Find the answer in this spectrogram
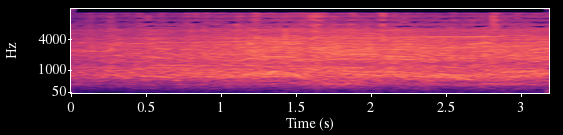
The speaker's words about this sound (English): At his closing campaign speech last night, a huge crowd was already calling López Obrador presidente.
